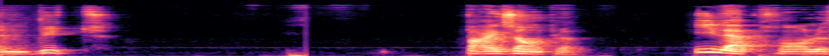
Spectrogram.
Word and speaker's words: but: un but but attention on doit prononcer le thé finale un but par exemple il apprend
